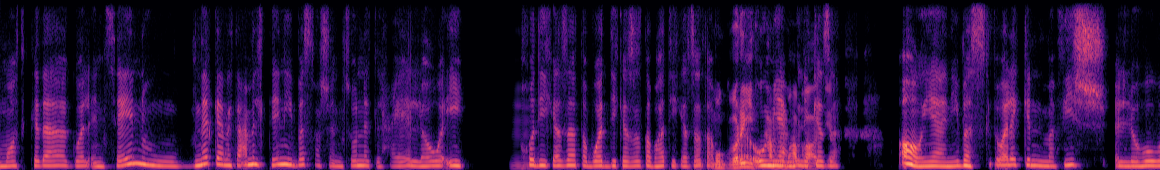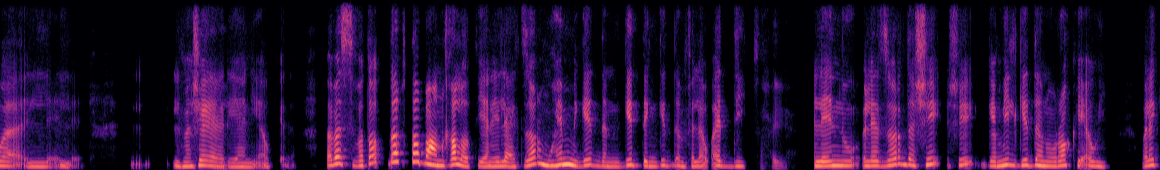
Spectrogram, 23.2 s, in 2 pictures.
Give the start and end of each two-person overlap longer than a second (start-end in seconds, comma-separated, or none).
7.1-8.4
